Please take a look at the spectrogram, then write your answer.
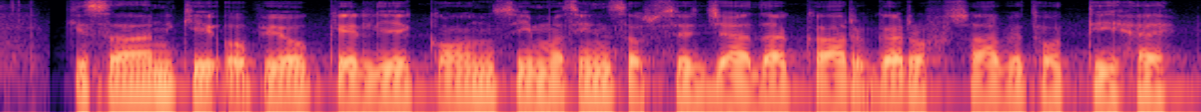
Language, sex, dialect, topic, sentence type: Hindi, male, Kanauji Braj Bhasha, agriculture, question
